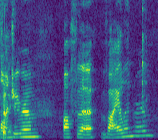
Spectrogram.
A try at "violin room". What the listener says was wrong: You did, on the wrong syllable. On the violin room? And the violin room?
